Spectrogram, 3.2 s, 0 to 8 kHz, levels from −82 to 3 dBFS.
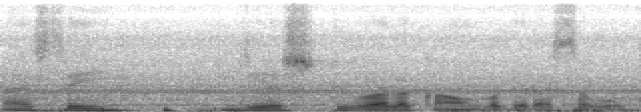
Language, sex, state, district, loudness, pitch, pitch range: Hindi, male, Chhattisgarh, Sukma, -21 LUFS, 130 Hz, 120-135 Hz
